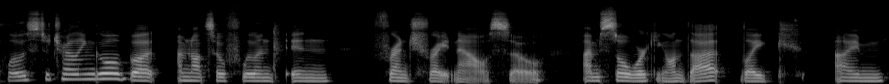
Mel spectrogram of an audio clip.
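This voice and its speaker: This solo podcast is hosted by a teenage woman from South Korea whose first language is Korean. Her fairly low voice carries vocal fry, and she chats casually with plenty of fillers.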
